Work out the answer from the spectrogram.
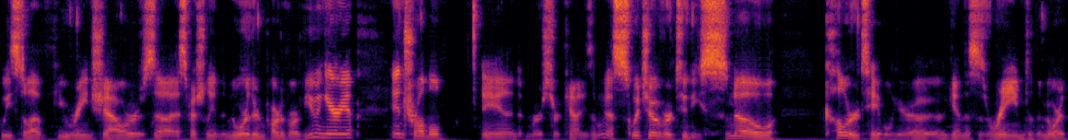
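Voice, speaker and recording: A man working as a TV meteorologist, hoarse from a cold and sore throat, walks through the weather in a loose, unscripted way with frequent pauses and restarts. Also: medium pitch, fairly bright tone, no room sound. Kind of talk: casual weather forecast video.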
